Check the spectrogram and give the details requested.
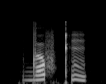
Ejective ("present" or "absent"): present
